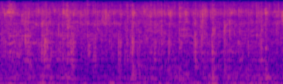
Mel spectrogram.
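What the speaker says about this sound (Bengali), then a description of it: "এগুলো আমার প্রায় ভাজা হয়ে গেছে" Fish pieces fry in oil in a pan, producing a continuous dense hiss and crackle at a soft, even level, close by, with no voices.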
